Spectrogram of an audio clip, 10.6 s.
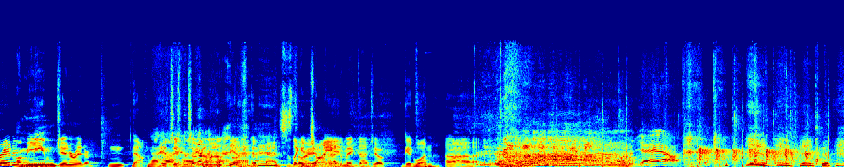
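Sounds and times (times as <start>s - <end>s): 
speech: 0.0s - 10.5s
laughter: 2.0s - 3.7s, 5.9s - 10.5s
hand claps: 7.1s - 10.5s.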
